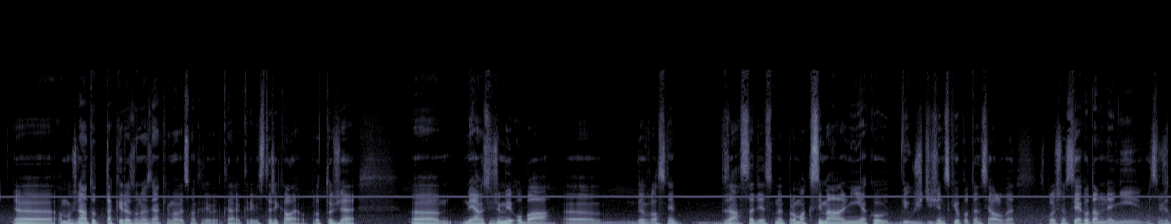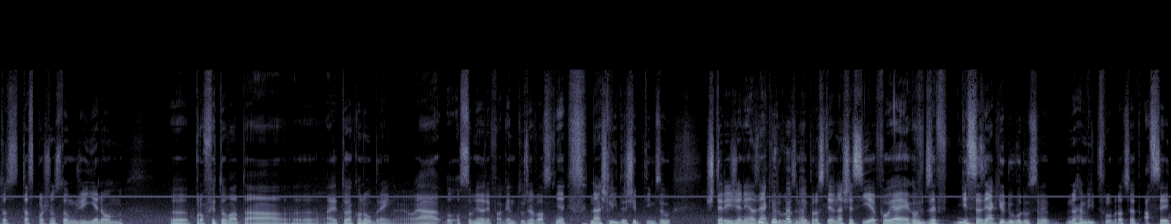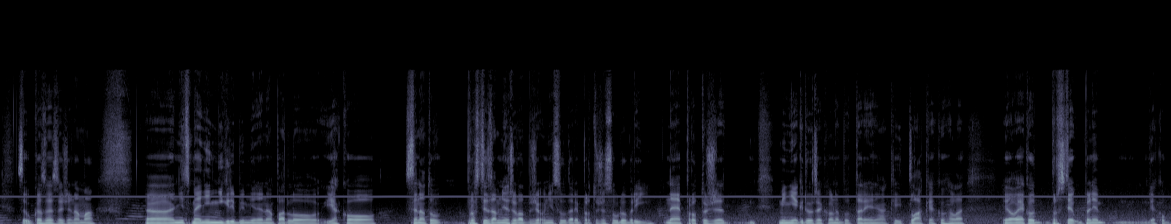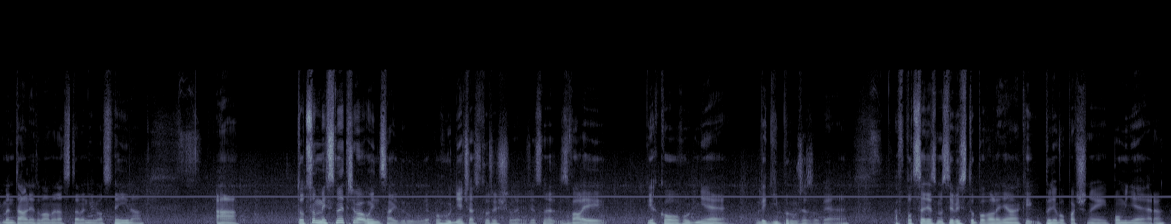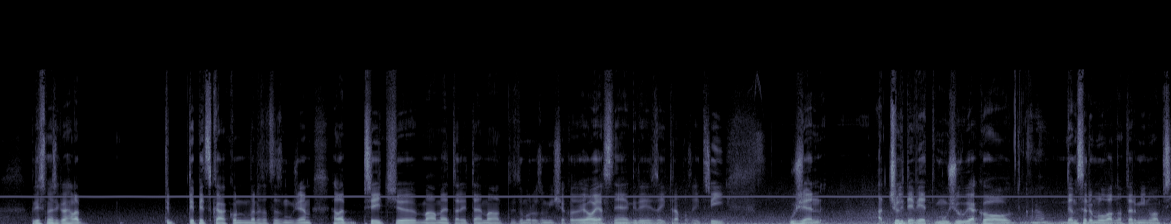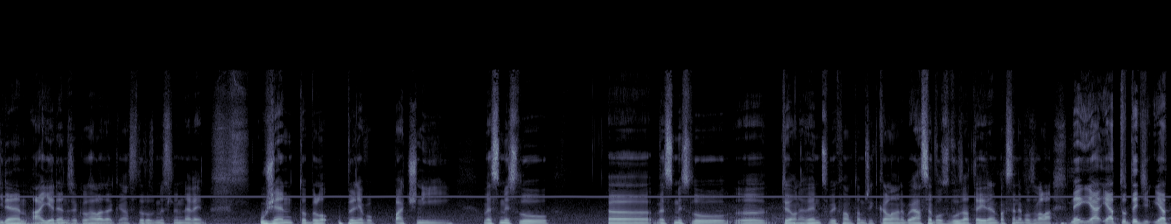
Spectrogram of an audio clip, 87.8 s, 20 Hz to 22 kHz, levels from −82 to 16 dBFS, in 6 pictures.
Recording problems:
high-pitched whine; faint; throughout; 2.5 kHz, 20 dB below the speech
train or aircraft noise; faint; throughout; 20 dB below the speech

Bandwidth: 15 kHz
